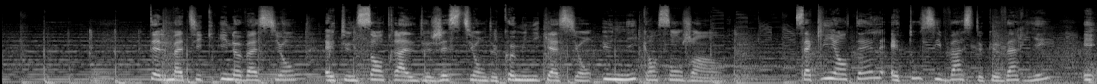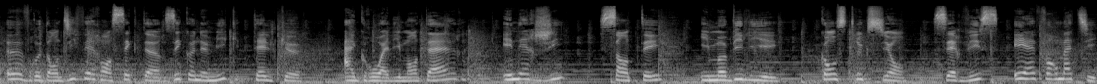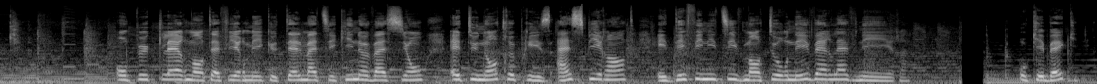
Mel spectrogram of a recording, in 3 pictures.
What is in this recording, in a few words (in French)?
corporatif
